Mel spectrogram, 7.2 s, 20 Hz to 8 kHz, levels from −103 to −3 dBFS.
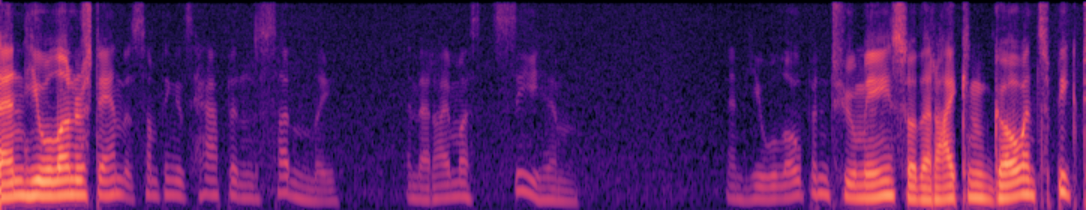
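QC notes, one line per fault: Nothing stood out on listening to this speech.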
